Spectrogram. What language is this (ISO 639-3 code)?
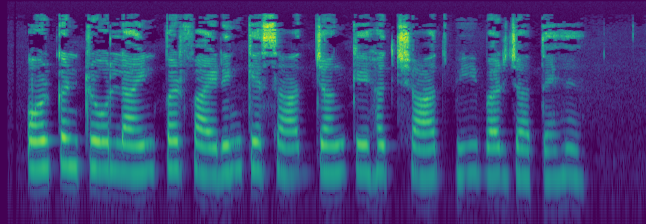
urd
